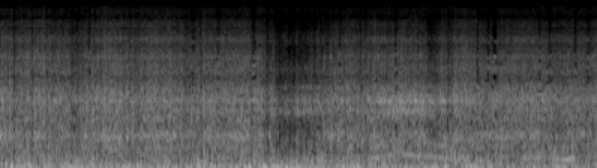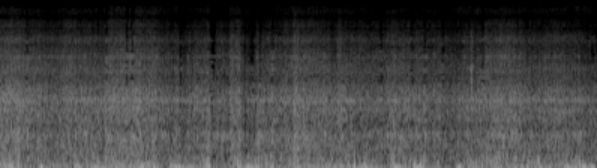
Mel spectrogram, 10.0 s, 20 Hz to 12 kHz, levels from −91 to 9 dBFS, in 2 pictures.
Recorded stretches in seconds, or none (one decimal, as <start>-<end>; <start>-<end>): 0.0-1.4; 2.3-7.6; 8.9-10.0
